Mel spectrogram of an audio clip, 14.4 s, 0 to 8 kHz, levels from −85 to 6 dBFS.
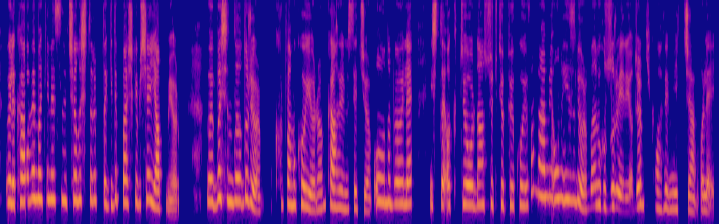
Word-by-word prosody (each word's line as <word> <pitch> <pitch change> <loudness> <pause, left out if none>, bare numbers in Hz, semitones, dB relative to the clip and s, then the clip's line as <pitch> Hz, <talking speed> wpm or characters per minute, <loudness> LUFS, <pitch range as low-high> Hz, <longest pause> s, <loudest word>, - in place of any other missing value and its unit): böyle 290 -2 +6
kahve 320 +4 +3
makinesini 340 -1 +2
çalıştırıp 330 +1 -1
da 290 - +1
gidip 280 +6 -5
başka 300 0 +1
bir 275 - -5
şey 340 +4 +2
yapmıyorum. 230 -3 +1 0.6
Böyle 310 -4 +1
başında 320 -4 +3
duruyorum. 260 - +1 0.3
Kupamı 275 -1 0
koyuyorum, 220 -3 0
kahvemi 235 -6 +1
seçiyorum, 215 -4 -4
o - - 0
ona 300 -2 +1
böyle 285 0 +2 0.4
işte 280 - +1
akıtıyor, 270 +1 0
oradan 270 +1 +2
süt 275 0 -4
köpüğü 270 -1 -3
koyuyor 260 -1 -3
falan 425 -4 -1
ben 375 - -5
bir 370 - -4
onu 355 +1 +1
izliyorum, 320 -11 0
bana 250 +2 -3
bir - - 0
huzur 250 -1 -2
veriyor, 195 -5 -2
diyorum 265 +2 +2
ki 270 - -17
"kahvemi 220 -2 -6
içeceğim, 200 -3 -4
oley." 200 -1 -3
275 Hz, 165 wpm, -23 LUFS, 240-320 Hz, 0.6 s, böyle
